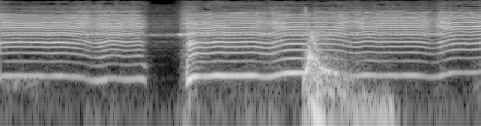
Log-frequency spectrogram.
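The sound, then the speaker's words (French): A loud mosquito-like buzz drones at a steady high pitch with a slight waver, cutting out briefly once before resuming, with a short rough burst partway through. “C'est un moustique qui fait la gueule tout le temps, lui.”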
